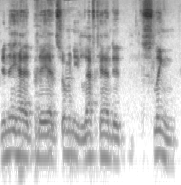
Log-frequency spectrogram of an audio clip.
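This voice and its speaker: A man with a medium-pitched, bright and forceful voice explains scripture in a casual podcast chat. He speaks haltingly, often doubling back on his phrases as he goes. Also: fairly even intonation, slight background noise, low-quality recording.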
